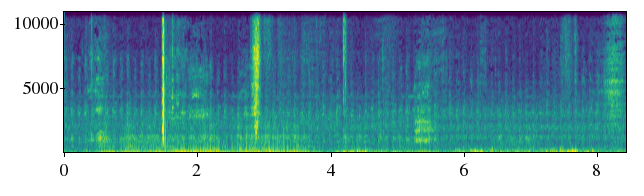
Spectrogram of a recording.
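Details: Beertje, an older Labrador Retriever, panting heavily while roughhousing in play; steady breathy huffs over a deep low rumble, broken by a few sharp high clicks and thumps.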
